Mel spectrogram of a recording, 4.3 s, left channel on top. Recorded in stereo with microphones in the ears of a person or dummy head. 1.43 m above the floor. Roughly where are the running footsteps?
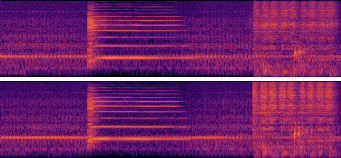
No running footsteps in this recording.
